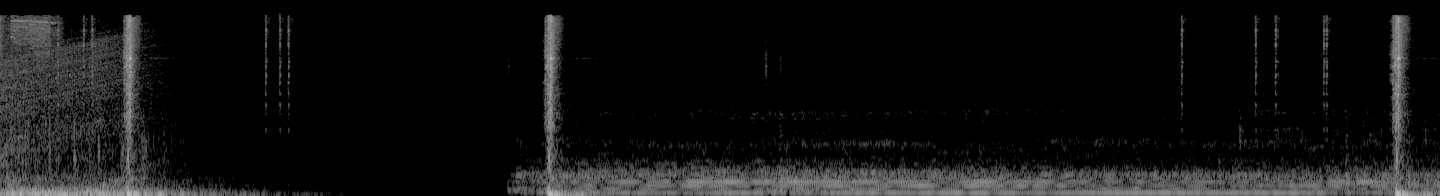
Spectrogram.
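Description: Soft menu clicks sound now and then.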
